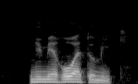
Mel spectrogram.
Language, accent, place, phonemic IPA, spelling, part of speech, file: French, France, Lyon, /ny.me.ʁo a.tɔ.mik/, numéro atomique, noun, LL-Q150 (fra)-numéro atomique.wav
- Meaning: atomic number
